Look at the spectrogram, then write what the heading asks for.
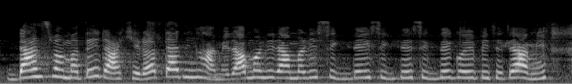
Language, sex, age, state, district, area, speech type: Nepali, female, 18-30, West Bengal, Darjeeling, rural, spontaneous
